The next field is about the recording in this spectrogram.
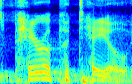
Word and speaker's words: peripateo: That word live there is actually the Greek word, it's peripateo is how you say it. Almost sounds like a pair of potatoes, but it's not that.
